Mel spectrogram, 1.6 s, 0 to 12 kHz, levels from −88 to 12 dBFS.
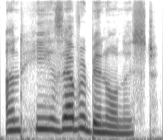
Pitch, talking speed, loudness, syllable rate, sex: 230 Hz, 220 wpm, -17 LUFS, 5.3 syllables/s, female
